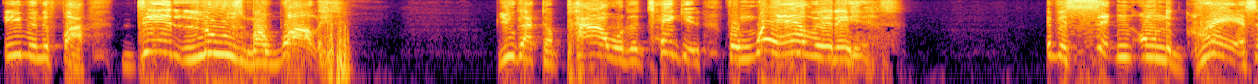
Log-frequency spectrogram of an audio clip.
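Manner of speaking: emphatic, preached-up prayer; forceful faith declaration. Retold or imitated. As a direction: declare it with rising conviction to God. Same prayer repeated as preached declaration.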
